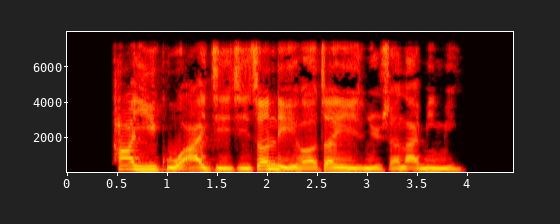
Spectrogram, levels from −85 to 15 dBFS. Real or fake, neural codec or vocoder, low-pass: real; none; 7.2 kHz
